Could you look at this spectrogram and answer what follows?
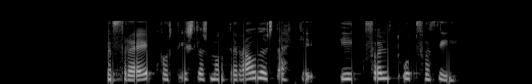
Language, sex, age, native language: Icelandic, female, 30-39, Icelandic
